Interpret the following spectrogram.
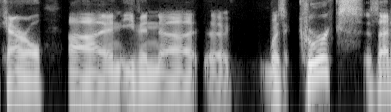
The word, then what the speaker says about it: Kurucs: veterans like Damari Carroll and even was it Kurucs? Is that how you pronounce his name? Kurucs, yeah.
